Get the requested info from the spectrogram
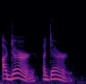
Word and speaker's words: Ardern: From, how do you pronounce? I always have a hard time with her name. Jacinda Ardern. Oh, no. Ardern. That's it.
